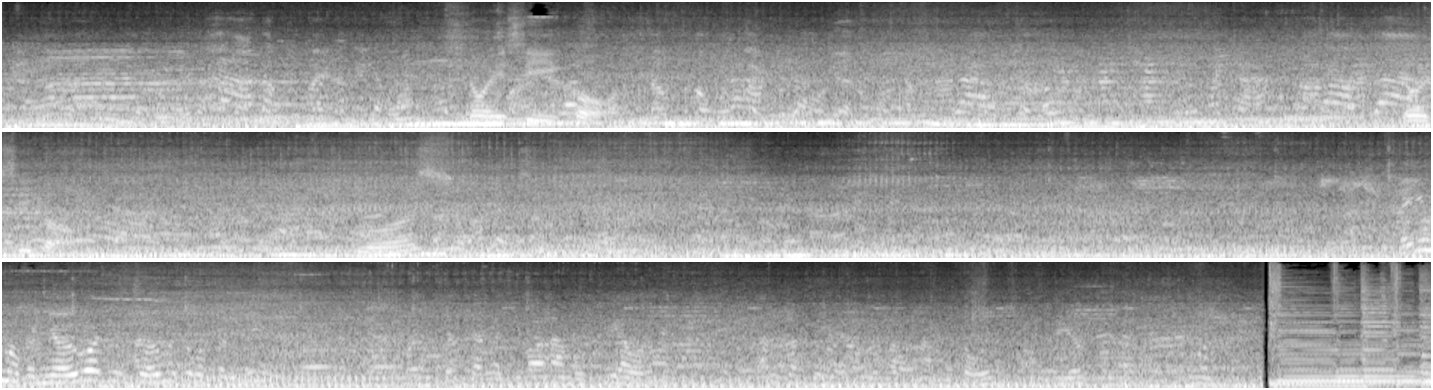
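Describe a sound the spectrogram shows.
People chatter nearby in a busy street.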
